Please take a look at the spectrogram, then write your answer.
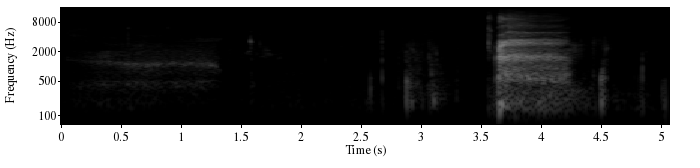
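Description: A soft, breathy slurp of someone sipping water, then several small wet clicks and gulps as it's swallowed, ending with a loud, airy exhale.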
